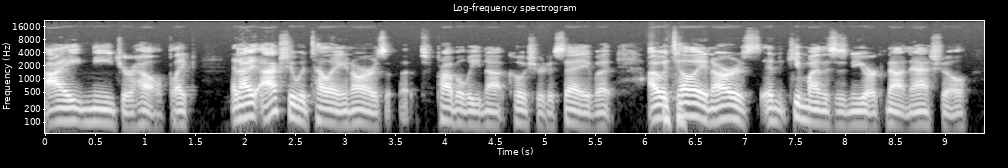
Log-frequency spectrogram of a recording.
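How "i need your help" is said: mock desperate pleading, slower. Recalling begging New York A&Rs for help, acting out desperate begging. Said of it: "like desperate begging".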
